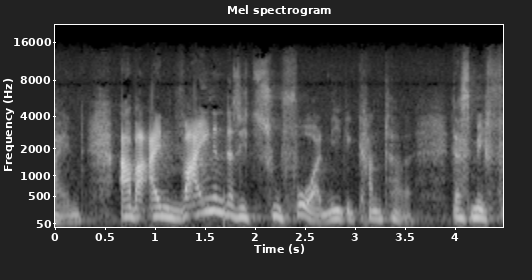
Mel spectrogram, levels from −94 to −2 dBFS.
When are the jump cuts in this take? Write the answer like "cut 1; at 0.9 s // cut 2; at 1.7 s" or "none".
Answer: none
